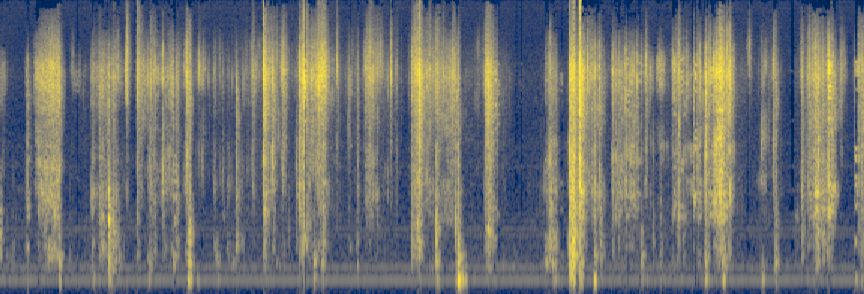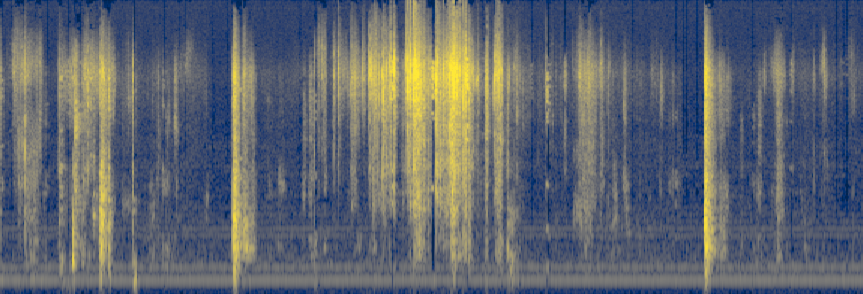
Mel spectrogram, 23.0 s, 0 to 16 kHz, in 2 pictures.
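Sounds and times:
faint electrical hum: 0.0 - 23.0
wrapping crinkling and tearing: 0.4 - 6.7, 7.5 - 12.8, 15.7 - 19.7.

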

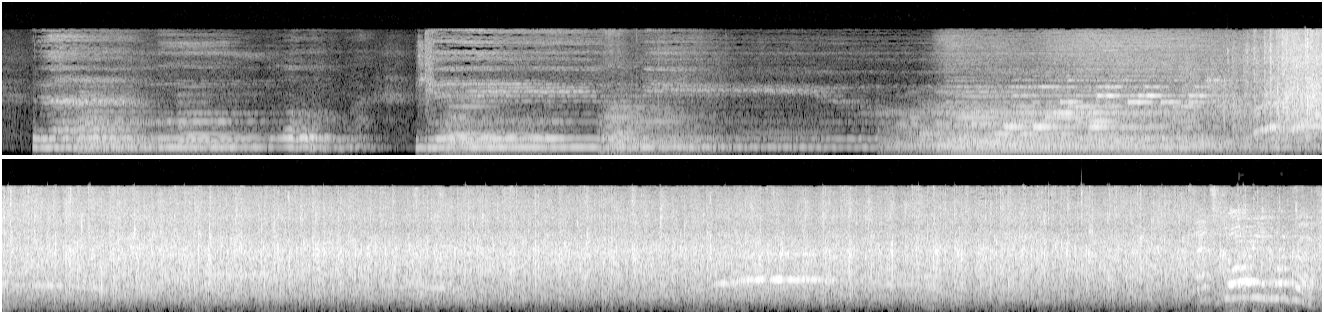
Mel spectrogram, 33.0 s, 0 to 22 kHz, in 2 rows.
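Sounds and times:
held music chord: 11.0 - 15.6
audience applause: 15.1 - 33.0
shouted cheers: 15.5 - 20.2, 21.1 - 22.5, 25.2 - 28.6.

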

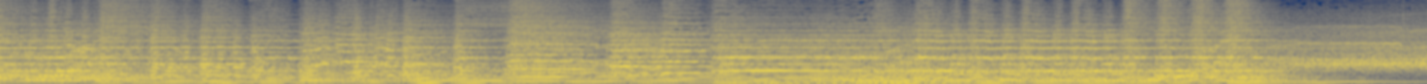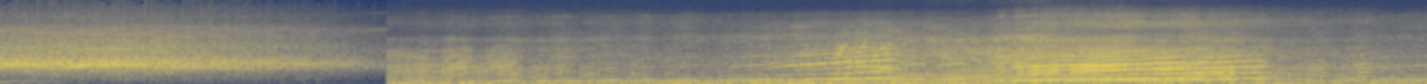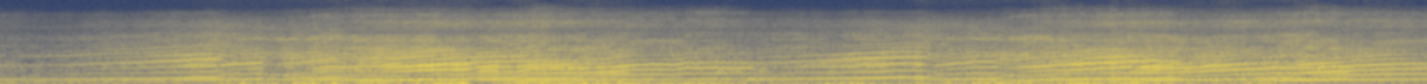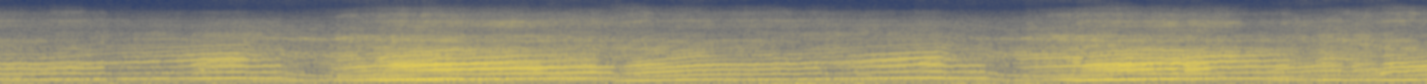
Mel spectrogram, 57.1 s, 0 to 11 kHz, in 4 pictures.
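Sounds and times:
rc car engines racing: 12.9 - 57.0.

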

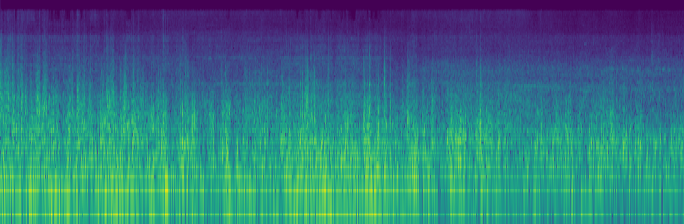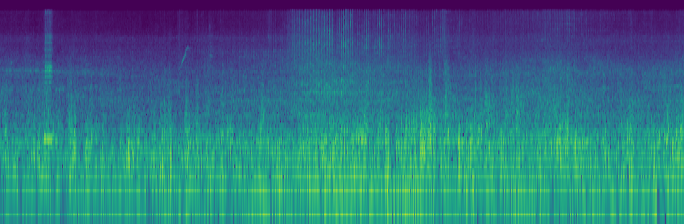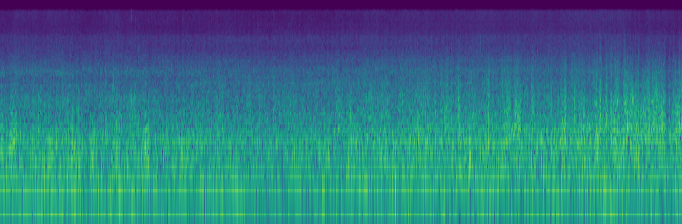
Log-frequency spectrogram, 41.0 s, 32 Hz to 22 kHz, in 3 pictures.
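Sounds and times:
scooter engine and tyre noise: 0.0 - 41.0
wind rushing over microphone: 0.0 - 41.0.

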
